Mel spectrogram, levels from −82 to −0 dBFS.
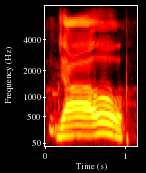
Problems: background sounds at intervals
